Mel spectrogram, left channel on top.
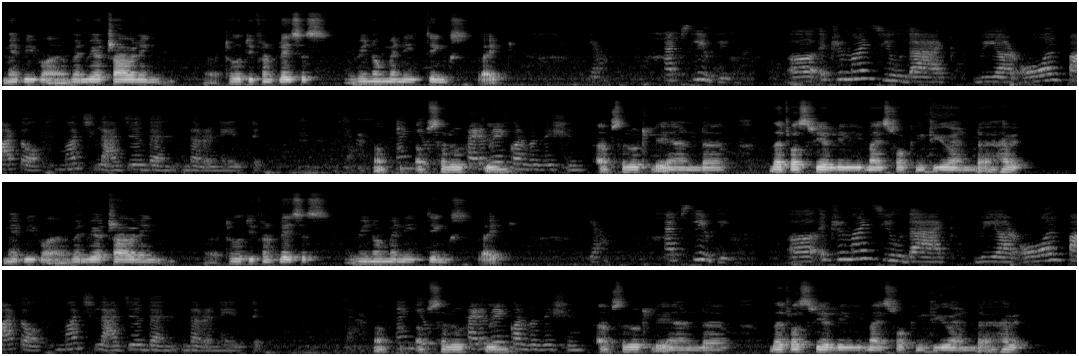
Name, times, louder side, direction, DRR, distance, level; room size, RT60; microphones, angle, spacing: voice 1, 0.0-1.6 2.0-5.0 14.5-14.6 14.9-15.8 16.7-18.0 18.4-20.9, left 3 dB, 50° left, 0.4 m, -23 dB
voice 2, 6.6-7.3 7.8-9.4 9.7-13.3 14.2-14.3 14.7-15.1 15.4-16.6, left 1 dB, 10° left, 1.8 m, -37 dB
5.9 x 2.7 x 2.2 m
head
